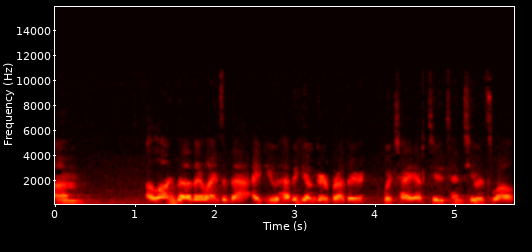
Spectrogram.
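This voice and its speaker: Speaking with an American accent, a woman uses a medium pitch and ordinary pitch variation. She keeps a fairly quick pace at a very even loudness. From Navajo Nation, Arizona. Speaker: scholarship recipient, college student. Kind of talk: personal testimony to camera. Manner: halting, with frequent fillers.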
